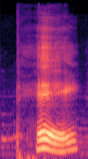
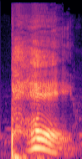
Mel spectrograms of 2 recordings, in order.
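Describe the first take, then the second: First: The P is said without a puff of air. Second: The P is said with a puff of air. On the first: "This is without the aspirant" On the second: "and with the aspirant"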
